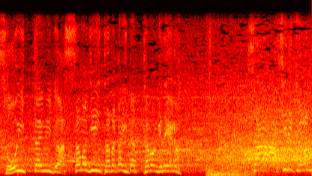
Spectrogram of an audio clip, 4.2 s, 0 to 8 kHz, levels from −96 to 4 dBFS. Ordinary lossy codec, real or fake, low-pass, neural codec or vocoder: none; real; 7.2 kHz; none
